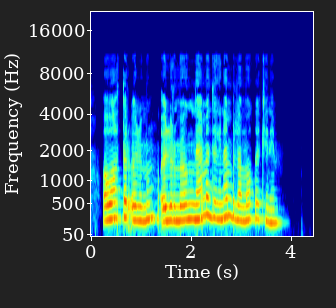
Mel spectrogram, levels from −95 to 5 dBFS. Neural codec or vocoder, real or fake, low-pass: none; real; 10.8 kHz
